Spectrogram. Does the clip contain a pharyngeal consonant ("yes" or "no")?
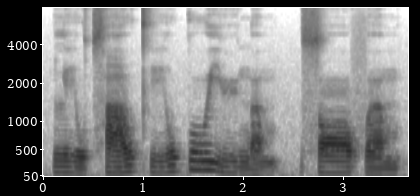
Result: no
